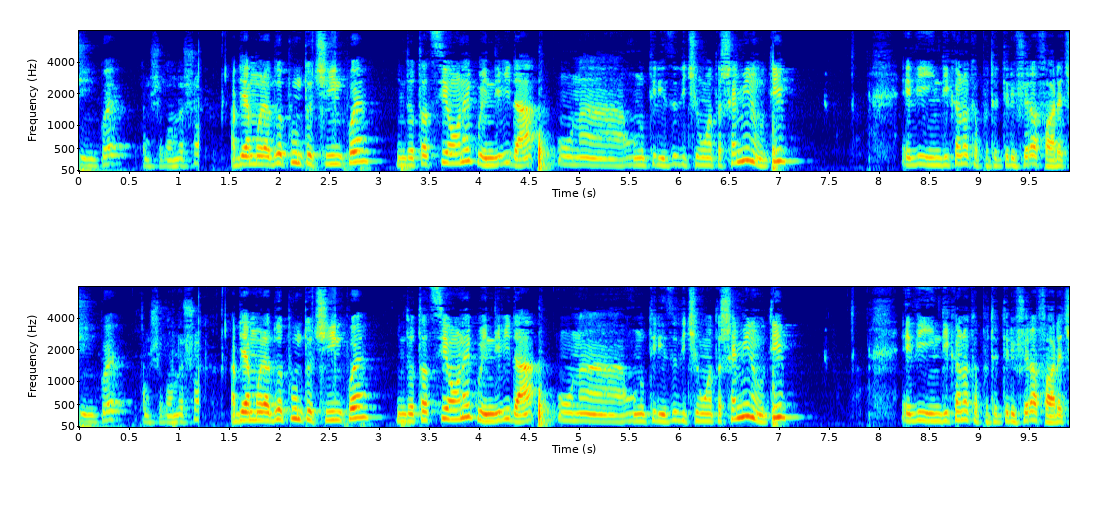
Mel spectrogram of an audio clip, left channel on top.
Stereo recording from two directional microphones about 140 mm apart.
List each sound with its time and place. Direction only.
0.2 s speech: 35° right (ahead or behind)
1.5 s speech: 25° right (ahead or behind)
1.9 s speech: 10° right (ahead or behind)
3.2 s speech: 25° right (ahead or behind)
